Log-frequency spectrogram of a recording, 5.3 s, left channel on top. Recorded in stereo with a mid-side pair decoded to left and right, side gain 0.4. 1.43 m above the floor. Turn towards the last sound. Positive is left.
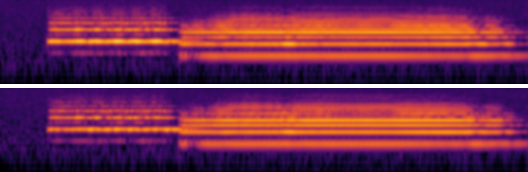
turn(degrees=20)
